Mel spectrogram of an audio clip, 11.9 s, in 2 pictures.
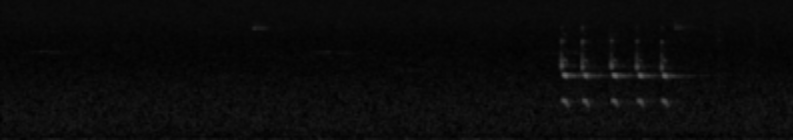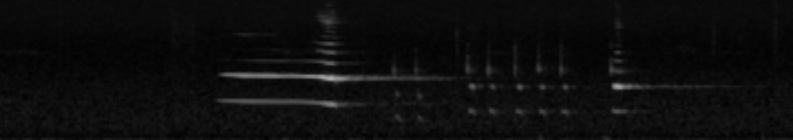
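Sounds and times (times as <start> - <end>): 
kōkako singing: 7.6 - 9.3.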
